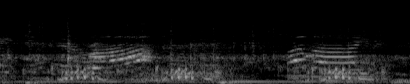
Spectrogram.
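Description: Pigeons coo in low, rolling phrases that repeat twice, with a few higher chirpy notes mixed in, close and fairly clear.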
